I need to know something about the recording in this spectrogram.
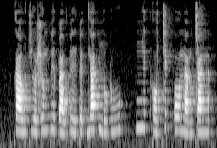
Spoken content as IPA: k a˨˩˦ w c ɨ˨˩˨ ə̯ ʂ ə˧˥ m ɓ e˧ ɓ a˨˩˦ w ɗ e˨˩˦ ɗ ɛ˨˩ t̚ j a˦˥ t̚ ɲ ə˨˩ w ʈ u˧˥ | ɲ e˦˥ t̚ k ɔ˨˩ c ɛ˦˥ t̚ ʔ ɔ˧ n a˨˩˦ m c a˧ n

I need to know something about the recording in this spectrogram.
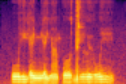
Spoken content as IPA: w i˧ j ɛ˨ ɲ ɛ˨ j ã˨ p oː˧ d i˧ l ɨ˧ w i˦˨

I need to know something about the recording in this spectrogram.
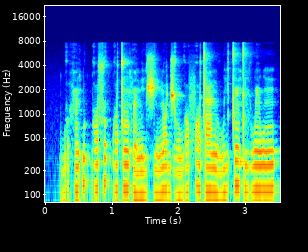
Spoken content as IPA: ɡ͡b o˨ h ã˧ k͡p u˦ ɡ͡b ɔ˧ s o˦ ɡ͡b ɔ˧ t ɔ̃˧ f ã˨ n i˨ ʃ i˨ n ɔ˧ d͡ʒ o˨ w ɔ˨˦ f ɔ˦˨ t a˧ n u˨ w i˧ t ɛ̃˦ t i˧ w ɛ̃˦ w ũ˦

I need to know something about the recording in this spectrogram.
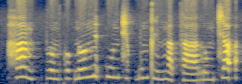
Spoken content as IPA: h a˥˩ ŋ | p l o˨˩ n k o˨˩ k̚ n ɤː˦˥ ŋ e˥˩ ʔ k w u˧ n t͡ɕ o˨˩ k̚ b o˧ m t i˩˦ n ŋ a˨˩ t̚ s aː˩˦ r o˧ m t͡ɕ a˥˩ ʔ

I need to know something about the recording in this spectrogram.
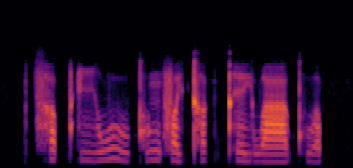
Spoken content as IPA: t͡sʰ ɐ˧ p̚ k iː˨˥ w uː˨˩ kʰ ʊ˧ ŋ f ɐ˨˩ j kʰ ɐ˧ k̚ t̪ʰ e˨ j w aː˨˥ kʷʰ ɐ˨˥ p̚

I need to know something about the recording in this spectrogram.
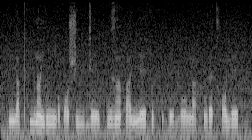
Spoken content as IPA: ɲ a˨ pʰ i˦ ɾ ã˦ j u˦ ɲ ɔ˦˨ p ɔ˨ ʃ iː˦ ɡ eː˨ kʷ e˦ ɣ ã˦ f a˨ ɲ eː˦ h ɪ˦ kʷ ɪ˨ p e˨ b oː˦ ŋ a˨ h u˦ ɾ ɛ˦ kʰ ɔ˦ j e˦

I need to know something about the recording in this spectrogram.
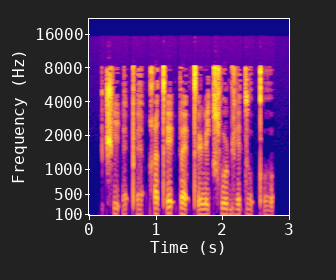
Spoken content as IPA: t͡ʃʰ i ʔ ɛ̤ ʔ pʼ ɛ̤ ʔ qʰ i tʼ e ʔ p ɛ ʔ tʼ e ɳ ɪ t͡ɕʰ u ɖʱ e t o̤ ʔ kʼ o̤

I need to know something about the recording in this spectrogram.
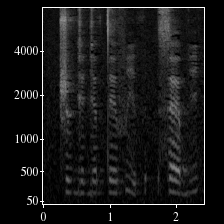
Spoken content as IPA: ʈ͡ʂ ɨ ɡ e ɡ e θ t e f i θ | s ɛ b i

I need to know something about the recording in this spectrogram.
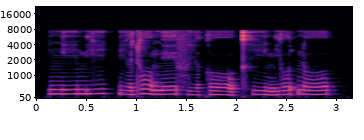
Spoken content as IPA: n iː˧ m j iː˧ k̚ ʔ i˩˧ ə̯ d oː˥˨ ŋ eː˧ f i˩ ə̯ k oː˧˩ kʰ iː˧˩ n j oː˧˥ t̚ n oː˧˥ p̚

